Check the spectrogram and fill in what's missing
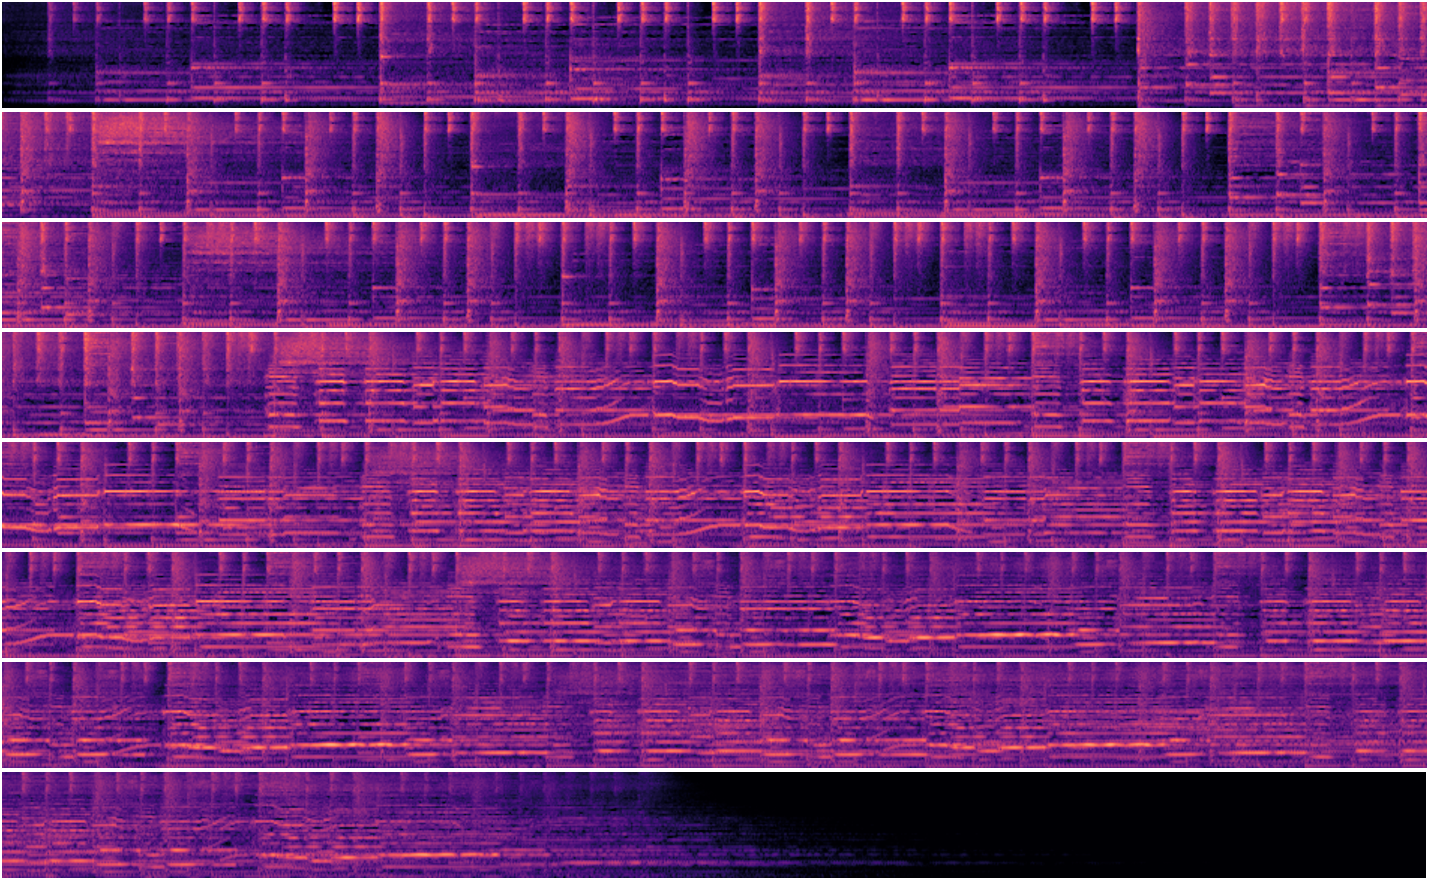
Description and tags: Exploration Song
A happy and adventurous ambient world song with exotic use of different instruments.
Hifi, suitable for professional projects.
